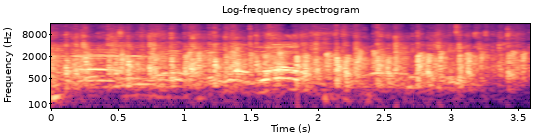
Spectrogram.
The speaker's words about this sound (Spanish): Dele un aplauso al rey, dele un aplauso al rey.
